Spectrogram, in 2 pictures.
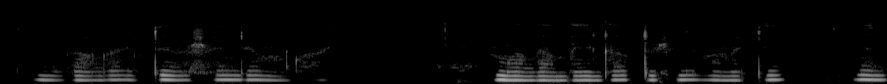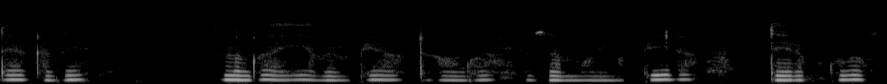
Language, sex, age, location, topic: Kinyarwanda, female, 18-24, Kigali, health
